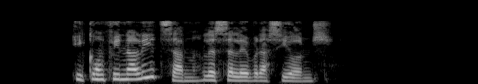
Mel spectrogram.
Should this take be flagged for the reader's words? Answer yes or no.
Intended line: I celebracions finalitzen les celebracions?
yes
